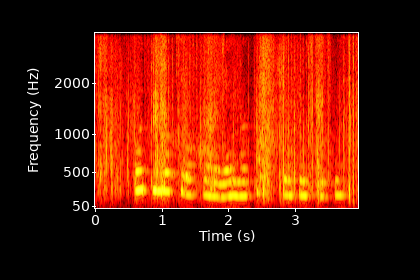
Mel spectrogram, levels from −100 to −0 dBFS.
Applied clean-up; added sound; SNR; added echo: none; Walk, footsteps; 5 dB; reverberation time 0.3 s.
